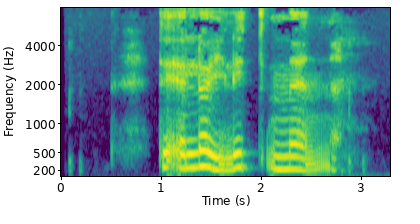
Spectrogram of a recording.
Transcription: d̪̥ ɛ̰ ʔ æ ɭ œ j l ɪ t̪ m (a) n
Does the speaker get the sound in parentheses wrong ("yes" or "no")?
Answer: yes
